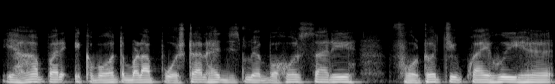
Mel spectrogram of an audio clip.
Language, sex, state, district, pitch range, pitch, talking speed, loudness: Hindi, male, Jharkhand, Palamu, 105-115 Hz, 110 Hz, 160 wpm, -16 LUFS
